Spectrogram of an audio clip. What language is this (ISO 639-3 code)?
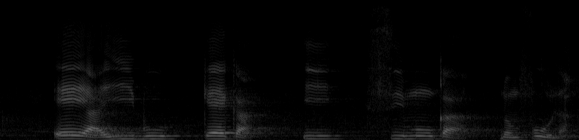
zul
